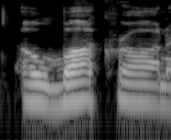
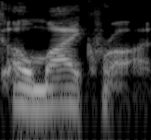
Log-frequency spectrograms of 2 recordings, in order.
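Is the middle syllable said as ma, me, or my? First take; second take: ma; my. First: The middle syllable sounds like 'ma'. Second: The middle syllable sounds like 'my'. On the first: The speaker calls it right. "ma or me is fine" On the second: The speaker calls it wrong. "The my I don't like"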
